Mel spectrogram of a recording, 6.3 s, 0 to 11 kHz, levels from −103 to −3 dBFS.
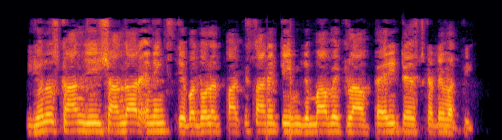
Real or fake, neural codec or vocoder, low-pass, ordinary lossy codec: real; none; 7.2 kHz; AAC, 32 kbps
